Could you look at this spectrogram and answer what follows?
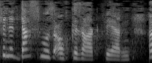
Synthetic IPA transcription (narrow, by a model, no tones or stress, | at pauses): fɪndədasmʊsaʊxɡ̥əzaːk̚tv̥eːɐdn̩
